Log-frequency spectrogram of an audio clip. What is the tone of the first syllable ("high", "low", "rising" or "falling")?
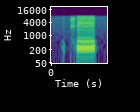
high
